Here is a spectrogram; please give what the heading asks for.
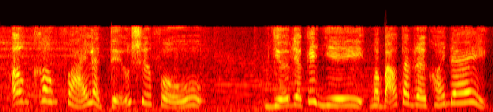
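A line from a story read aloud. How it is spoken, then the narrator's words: Smiling question. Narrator (Vietnamese): Hà Thiết Hữu mỉm cười hỏi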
